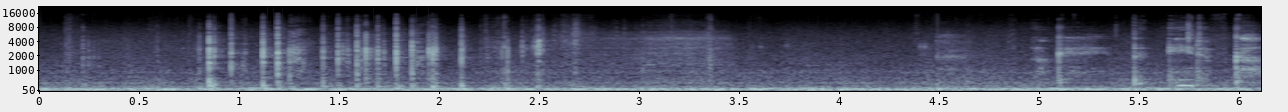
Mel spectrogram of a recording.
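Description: Fingers handling and tapping a tarot card close to the microphone: a quick run of sharp clicks and taps, then a few more near the end, over a steady low hum.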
